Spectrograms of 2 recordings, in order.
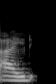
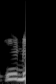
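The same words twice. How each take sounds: First: 'आइड' with the diphthong 'eye' before d; long-i pronunciation. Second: 'इड' with a short i before d; short-i mispronunciation. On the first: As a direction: open 'आइड' out as in slide. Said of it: "I D E को आइड पढ़ते हैं". ('आइड' में आई का स्वर बोलें) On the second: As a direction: keep the vowel short in 'इड'. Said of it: "इड नहीं पढ़ना". ('इड' में छोटी इ बोलें) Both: Shown as a demonstration.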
